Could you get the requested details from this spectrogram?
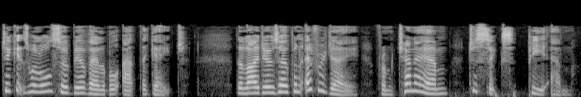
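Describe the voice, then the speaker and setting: Creaky voice reading out council news, bit cheeky, dry flat lo-fi sound. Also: mid-range voice, moderate pace, dry recording. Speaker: audio magazine reader. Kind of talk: scripted reading of a council magazine. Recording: dry, dull lo-fi recording.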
